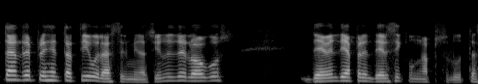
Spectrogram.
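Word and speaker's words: λόγος: Nótese que el acento de logos permanece en todas las formas sobre la misma sílaba.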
